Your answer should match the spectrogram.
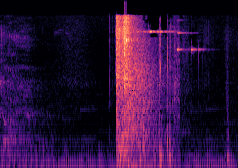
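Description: A loud handgun gunshot about a second in, followed closely by two sharper cracks as it dies away, with a brief thin high ringing after.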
